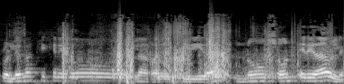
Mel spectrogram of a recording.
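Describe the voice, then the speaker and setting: Fairly slow speech with a Chilean accent and ordinary pitch variation over noticeable background noise. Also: man. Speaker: podcast co-host. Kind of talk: casual chat.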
